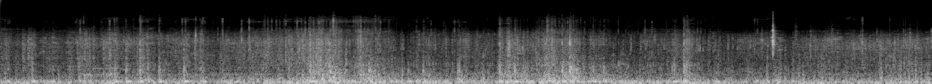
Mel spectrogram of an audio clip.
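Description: Wind noise on the microphone over a steady low rumble, with many small knocks and rattles throughout.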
